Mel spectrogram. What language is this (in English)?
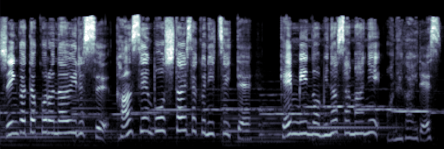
Japanese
